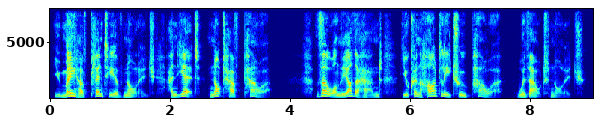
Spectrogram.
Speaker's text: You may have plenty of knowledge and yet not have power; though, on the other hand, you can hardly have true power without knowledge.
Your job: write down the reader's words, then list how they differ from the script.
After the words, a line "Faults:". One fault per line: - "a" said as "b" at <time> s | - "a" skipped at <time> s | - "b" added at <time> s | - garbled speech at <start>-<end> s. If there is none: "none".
You may have plenty of knowledge and yet not have power; though, on the other hand, you can hardly true power without knowledge.
Faults:
- "have" skipped at 6.7 s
